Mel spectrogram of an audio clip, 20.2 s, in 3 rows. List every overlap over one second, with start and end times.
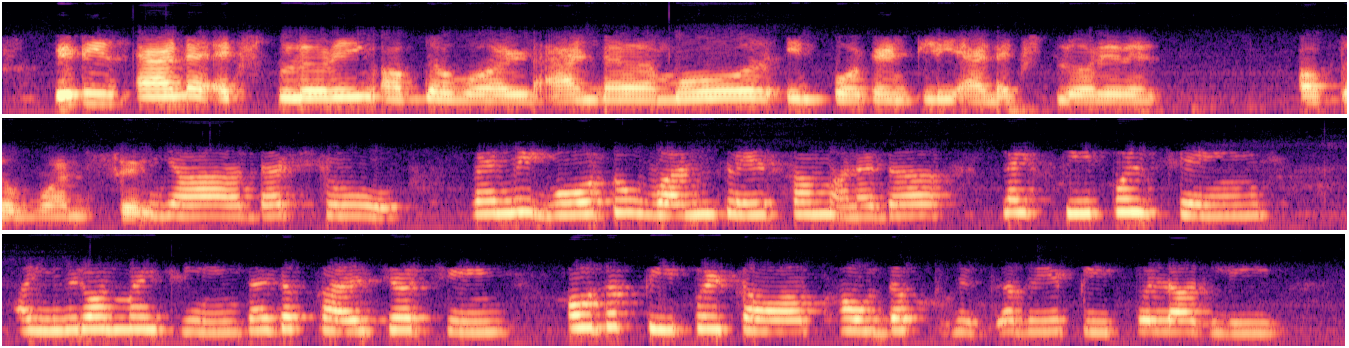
none

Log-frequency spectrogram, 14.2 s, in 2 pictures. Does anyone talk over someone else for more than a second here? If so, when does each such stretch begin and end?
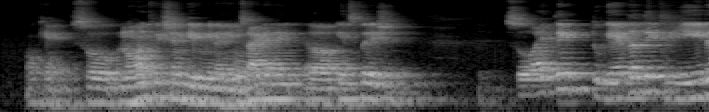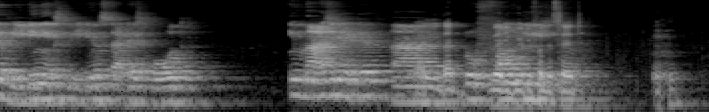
11.2-12.8

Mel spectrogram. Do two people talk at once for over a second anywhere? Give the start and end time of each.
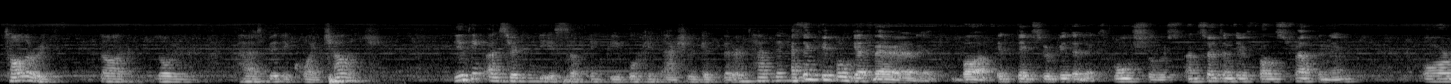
none

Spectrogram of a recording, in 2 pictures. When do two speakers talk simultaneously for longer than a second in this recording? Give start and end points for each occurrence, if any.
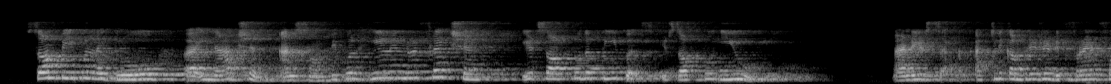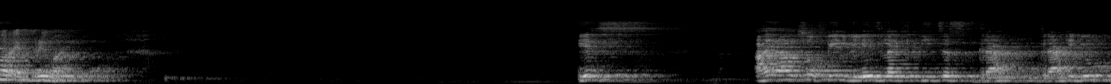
none

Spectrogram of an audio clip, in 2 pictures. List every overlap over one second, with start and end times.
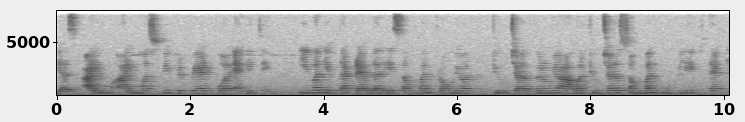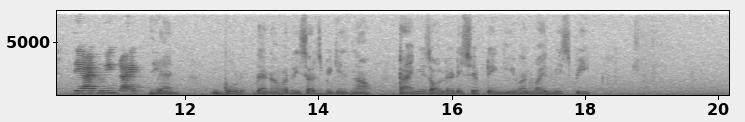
none

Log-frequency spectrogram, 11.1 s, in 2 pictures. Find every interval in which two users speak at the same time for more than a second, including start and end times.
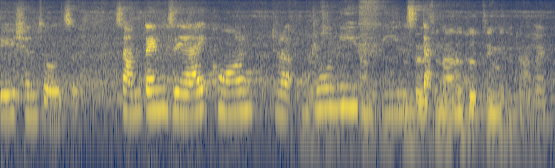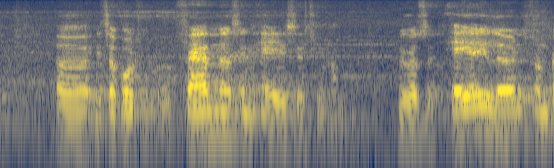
3.1-4.4

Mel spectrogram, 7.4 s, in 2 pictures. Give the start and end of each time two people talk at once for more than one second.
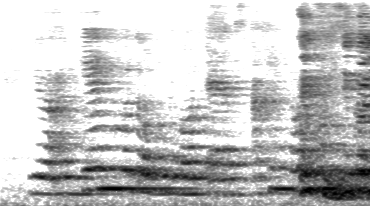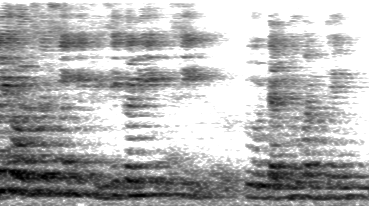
3.0-4.6

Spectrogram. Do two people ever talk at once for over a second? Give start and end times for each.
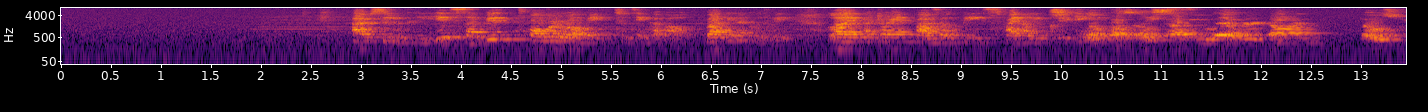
9.9-11.3

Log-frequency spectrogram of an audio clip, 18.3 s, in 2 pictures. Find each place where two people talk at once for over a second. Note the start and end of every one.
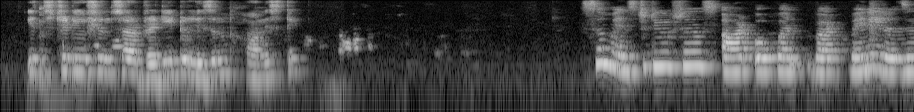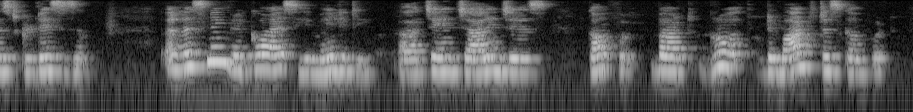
none

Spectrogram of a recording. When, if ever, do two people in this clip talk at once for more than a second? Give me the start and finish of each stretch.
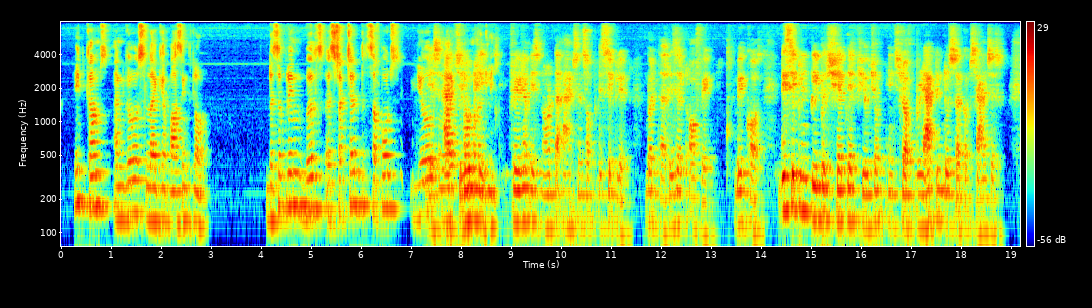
7.3-8.5

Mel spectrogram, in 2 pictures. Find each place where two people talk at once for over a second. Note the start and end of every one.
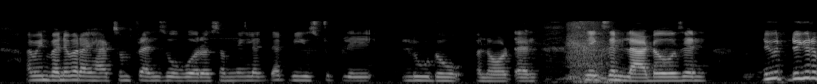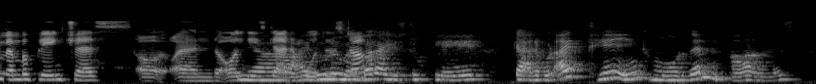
10.5-11.9

